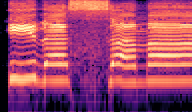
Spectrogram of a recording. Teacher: Tajwidnya mad wajib muttasil. Mad wajib muttasil di mana panjangnya yakni 2,5 alif atau 5 harokat. Kalau lebih gampangnya 5 ketukan.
